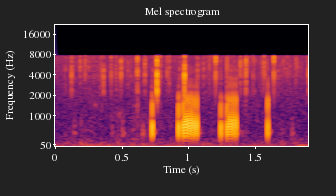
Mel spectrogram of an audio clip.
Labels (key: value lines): label: biophony, knock croak
recorder: SoundTrap 300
